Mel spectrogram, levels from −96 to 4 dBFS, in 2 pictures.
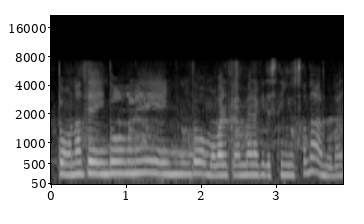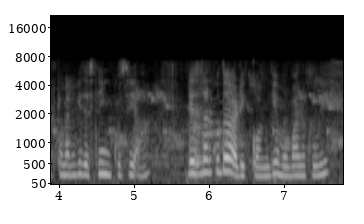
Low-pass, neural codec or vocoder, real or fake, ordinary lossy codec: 7.2 kHz; none; real; AAC, 32 kbps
